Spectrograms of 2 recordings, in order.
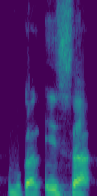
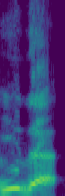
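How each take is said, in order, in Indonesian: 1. Konsonan tengahnya bunyi 's' mendesis. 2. Konsonan tengahnya bunyi 'dh' bersuara.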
